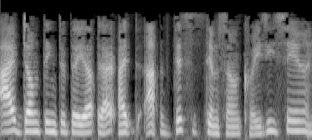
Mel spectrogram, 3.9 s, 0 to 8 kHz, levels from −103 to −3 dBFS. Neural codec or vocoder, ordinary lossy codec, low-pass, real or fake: codec, 16 kHz, 0.5 kbps, FunCodec, trained on Chinese and English, 25 frames a second; MP3, 24 kbps; 7.2 kHz; fake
